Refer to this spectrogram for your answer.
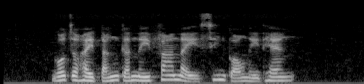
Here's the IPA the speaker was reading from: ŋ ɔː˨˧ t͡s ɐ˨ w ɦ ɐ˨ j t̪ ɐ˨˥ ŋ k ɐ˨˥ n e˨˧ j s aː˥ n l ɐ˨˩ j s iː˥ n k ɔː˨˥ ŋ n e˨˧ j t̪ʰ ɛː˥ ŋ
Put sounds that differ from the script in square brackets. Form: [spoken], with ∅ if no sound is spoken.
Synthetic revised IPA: ŋ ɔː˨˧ t͡s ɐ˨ w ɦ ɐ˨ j t̪ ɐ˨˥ ŋ k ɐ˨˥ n e˨˧ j [f] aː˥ n l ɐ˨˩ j s iː˥ n k ɔː˨˥ ŋ n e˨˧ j t̪ʰ ɛː˥ ŋ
